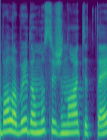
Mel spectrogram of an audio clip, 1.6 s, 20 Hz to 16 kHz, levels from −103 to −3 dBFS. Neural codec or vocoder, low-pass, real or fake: none; 14.4 kHz; real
